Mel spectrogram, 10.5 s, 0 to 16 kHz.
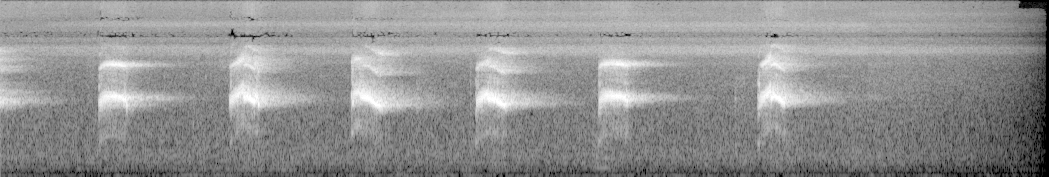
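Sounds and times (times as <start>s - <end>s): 
quiet background hiss: 0.0s - 10.4s
Choco toucan calling with harsh, slightly descending yelps: 1.0s - 1.6s, 2.3s - 4.1s, 4.8s - 5.4s, 6.0s - 6.7s.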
